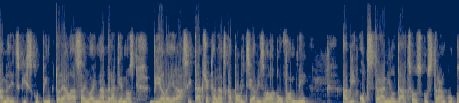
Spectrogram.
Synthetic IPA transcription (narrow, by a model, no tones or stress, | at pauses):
amɛɾit͡skixskupinkt̪ɔɾɛːɦlaːsajuːajnad̪ɾaɟɛnɔzcbɪɛlɛjɾa̰sit̪aɡʒɛkanaːt͡skapɔliːt͡siaʋizʋalaɡɔʊfand̪mi | ʔabiʔɔt̪st̪ɾaːɲild̪aɾt͡sɔʊskust̪ɾaːŋkuk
